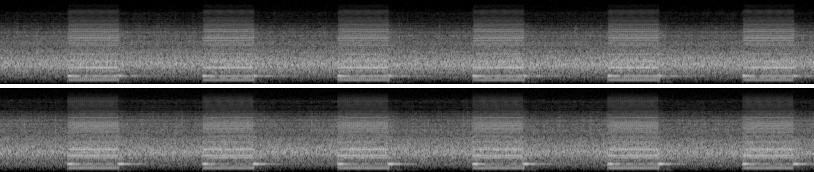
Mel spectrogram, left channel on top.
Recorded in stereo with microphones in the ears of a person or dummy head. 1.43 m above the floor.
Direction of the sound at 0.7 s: 15° right (ahead or behind).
